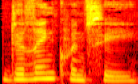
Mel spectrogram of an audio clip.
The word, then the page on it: delinquency: American English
